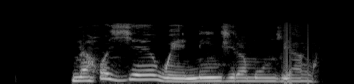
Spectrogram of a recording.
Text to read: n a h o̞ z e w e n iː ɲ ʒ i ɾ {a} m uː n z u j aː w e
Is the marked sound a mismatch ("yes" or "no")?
no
